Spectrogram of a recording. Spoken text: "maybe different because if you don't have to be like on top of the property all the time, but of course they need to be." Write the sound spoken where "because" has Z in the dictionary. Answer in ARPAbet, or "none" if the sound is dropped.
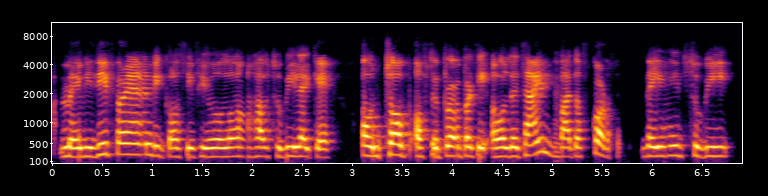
S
